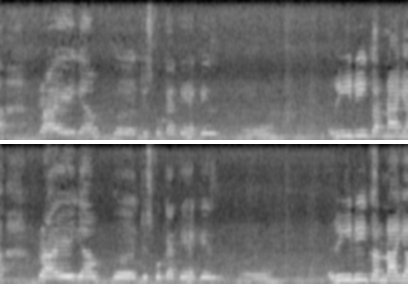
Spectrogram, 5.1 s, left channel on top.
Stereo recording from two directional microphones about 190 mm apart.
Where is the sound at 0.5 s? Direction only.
25° right (ahead or behind).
